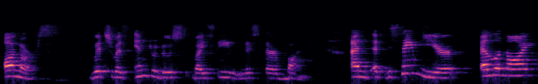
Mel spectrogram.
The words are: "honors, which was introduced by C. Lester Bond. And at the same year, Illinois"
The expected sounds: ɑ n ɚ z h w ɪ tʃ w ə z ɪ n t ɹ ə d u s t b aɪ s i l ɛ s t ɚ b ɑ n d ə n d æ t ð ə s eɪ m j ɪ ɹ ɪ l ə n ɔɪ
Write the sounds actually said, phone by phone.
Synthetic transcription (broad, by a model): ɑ n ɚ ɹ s w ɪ tʃ w ə z ɪ n t ɹ ə d u s t b aɪ s i l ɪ s t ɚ b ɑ n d ə n d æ t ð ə s eɪ m j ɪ ɹ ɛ l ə n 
